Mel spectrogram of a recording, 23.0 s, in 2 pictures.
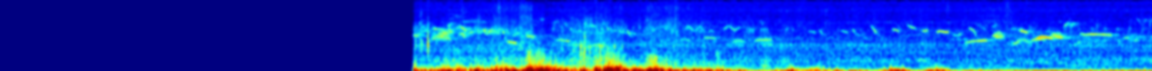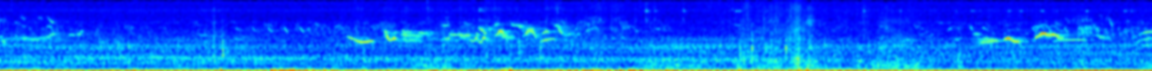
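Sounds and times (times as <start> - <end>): small birds chirping: 4.2 - 23.0
steady low rumble: 4.2 - 23.0.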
